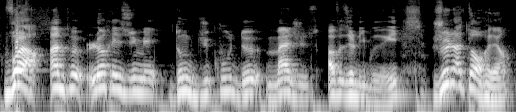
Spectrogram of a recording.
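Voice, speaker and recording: A young man talks casually to his viewers in a slightly high voice. His talk wanders and restarts, full of fillers as he chats along. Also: expressive, normal speed. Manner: chatty, rambling, many fillers and restarts. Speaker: manga vlogger. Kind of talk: casual chat to camera.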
